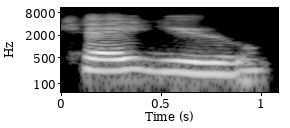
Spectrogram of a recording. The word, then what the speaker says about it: Kumara: And the second word is Kumara, K-U-M-A-R-A, Kumara. The Kumaras are spoken of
